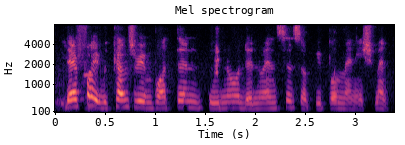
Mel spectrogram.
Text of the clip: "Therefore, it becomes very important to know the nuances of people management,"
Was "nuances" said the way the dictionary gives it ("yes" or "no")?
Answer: no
